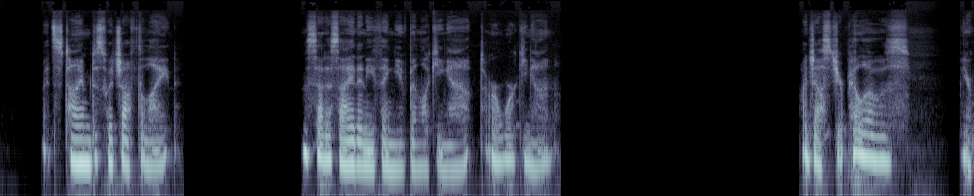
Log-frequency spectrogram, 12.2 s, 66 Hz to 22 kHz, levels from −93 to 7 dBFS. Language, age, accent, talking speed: English, 40-59, American, 110 wpm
